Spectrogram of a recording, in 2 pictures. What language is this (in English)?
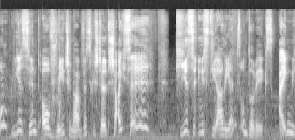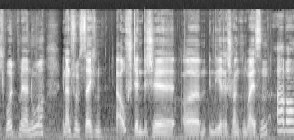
German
